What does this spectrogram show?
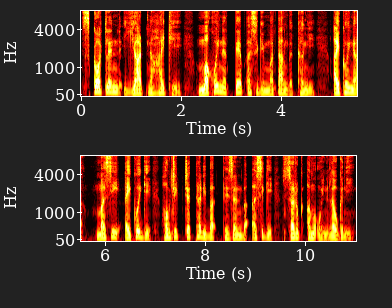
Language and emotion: Manipuri, neutral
